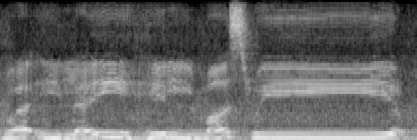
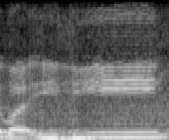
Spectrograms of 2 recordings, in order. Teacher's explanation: اچھا جی، پھر سے یہاں پہ یا لین ہے. یا سے پہلے زبر ہو تو وہ یا لین ہوتی ہے، اس کو لمبا نہیں کر سکتے. اگر کوئی پڑھے وَإِلِي تو وہ غلط پڑھے گا، یا کوئی پڑھے وَإِلَيْهِ الْمَصِيرُ تو بھی غلط پڑھے گا کیونکہ لین میں لفظ کو لمبا نہیں کیا جاتا.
